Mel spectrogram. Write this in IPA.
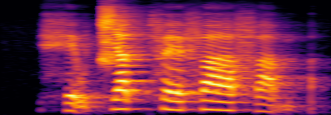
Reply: h ḛ˧˨ w t͡ɕ a˦˥ t̚ f ɛ˨˦ f aː˧ f a̰˧˨ m ʔ

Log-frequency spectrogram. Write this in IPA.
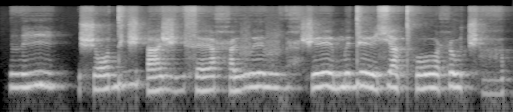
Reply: ð i˧˥˧ | ʃ ɔ˩˧ d i̤˥ ʒ ʔ a˩˧ ʒ i̤˩˧ s ɛː˩˧ ħ ɪ˩˧ v ɪː˥ v i̤˧˥ ħ ʃ eː˧˥˧ m ɪ˥ d eː˥˨ ɕ a˥˨ tʰ oː˧˥˧ ħ u˥˨ t͡ʃʰ a̤˩

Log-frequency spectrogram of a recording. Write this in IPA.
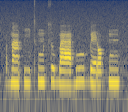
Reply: ɓ ã˨ p i˨ tʰ ũ˦ t͡s ʊ˦ b aː˨ ɓ uː˦ ɓ ɛ˨ ɾ ɔ˨ k͡p ũ˦

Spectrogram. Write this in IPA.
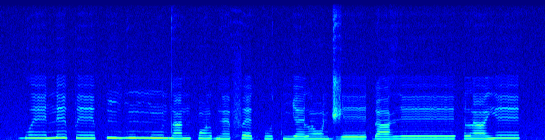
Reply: ɡʷ eː˧ n e˦ p eː˧ p ĩ˦ ɡ ũ˦ ŋ ũ˦ d ã˧ n p ɔ̃˧ l ɡ ɛ̃˨ f ɛ˦˨ k u˨ t ɲ ɛ˨ l ɔ̃˧ d͡ʒ eː˨ ɗ a˧ ɣ eː˦ | l ã˨ j e˦

